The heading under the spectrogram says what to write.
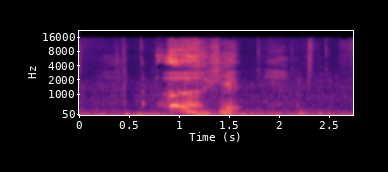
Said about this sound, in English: Oh shit, I was trying to burp, but I was yawning at the same time.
